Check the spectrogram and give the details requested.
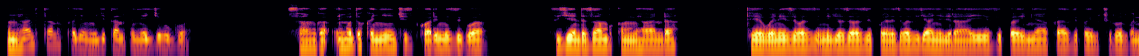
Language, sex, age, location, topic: Kinyarwanda, male, 18-24, Musanze, government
